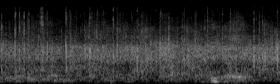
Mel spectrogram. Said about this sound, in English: And 3 days later, Jesus rose from the dead to new life for this man and for you. You can clap for that.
